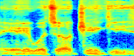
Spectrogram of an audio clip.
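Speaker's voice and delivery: very low, deep bass voice, soft. Imitating a guy who has a really good voice, in a deep voice. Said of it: "like deep and like".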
